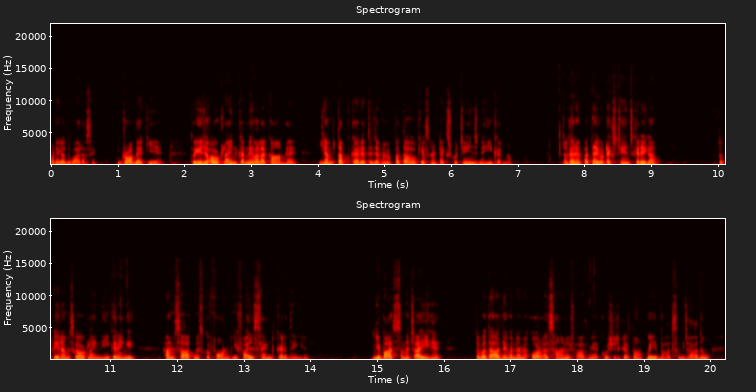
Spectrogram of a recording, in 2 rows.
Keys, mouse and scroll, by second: 9.1 ctrl+z, 11.1 click, 18.5 click.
